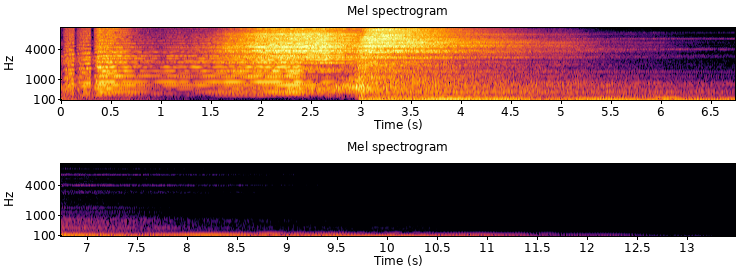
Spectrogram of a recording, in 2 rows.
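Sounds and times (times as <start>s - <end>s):
film score music: 0.0s - 7.5s.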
